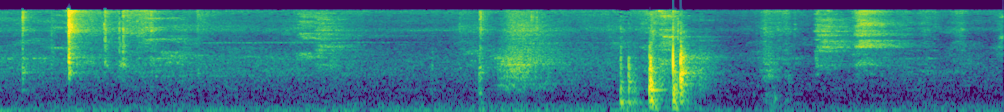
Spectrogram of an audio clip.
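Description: A few short knocks and clatters from objects being handled, the loudest a quick cluster of three knocks about three seconds in.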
